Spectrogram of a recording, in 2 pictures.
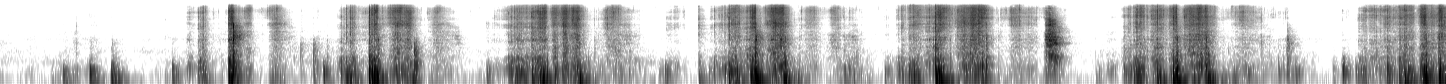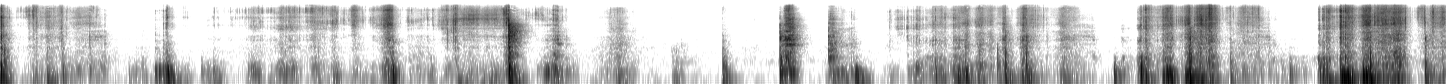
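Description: A knife slices through an onion and taps on a plastic cutting board in bursts.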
